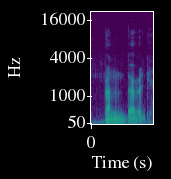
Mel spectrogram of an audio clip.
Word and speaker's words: Brandenburg: Brandenburg, that's the pronunciation.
